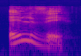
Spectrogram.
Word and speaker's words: élever: Élever. Alright, so don't pronounce this here.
